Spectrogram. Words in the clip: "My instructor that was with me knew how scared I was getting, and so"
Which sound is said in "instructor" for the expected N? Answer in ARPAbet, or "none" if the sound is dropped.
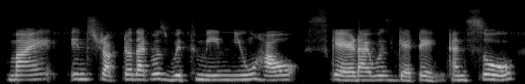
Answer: N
